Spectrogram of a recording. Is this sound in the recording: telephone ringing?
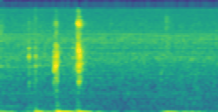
no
